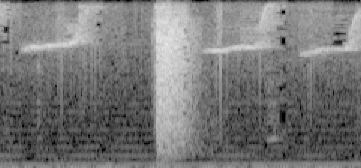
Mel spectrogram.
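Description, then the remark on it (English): A high whistled signal: several drawn-out, rising whistle notes repeated in sequence, interrupted midway by a brief loud, noisy burst, with no talking. “That's the last signal.”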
